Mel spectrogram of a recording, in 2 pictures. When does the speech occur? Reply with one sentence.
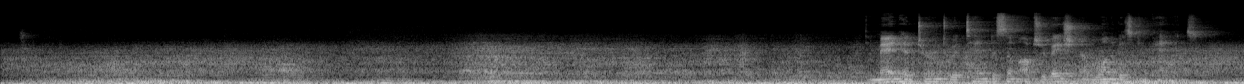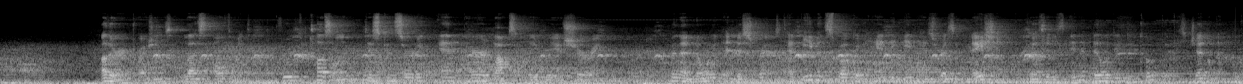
You can hear the speech from 8.6 to 11.9 s and from 13.4 to 24.8 s.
